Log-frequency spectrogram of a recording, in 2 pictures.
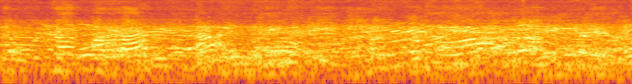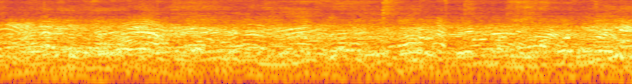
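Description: A crowd of men and women talks all at once, close by and loudly.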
